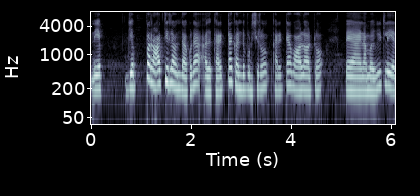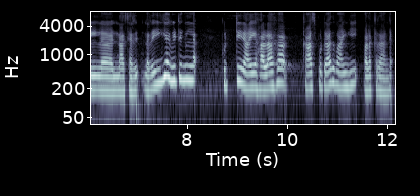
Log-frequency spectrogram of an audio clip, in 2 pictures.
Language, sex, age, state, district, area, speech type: Tamil, female, 45-60, Tamil Nadu, Dharmapuri, rural, spontaneous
